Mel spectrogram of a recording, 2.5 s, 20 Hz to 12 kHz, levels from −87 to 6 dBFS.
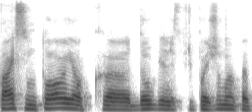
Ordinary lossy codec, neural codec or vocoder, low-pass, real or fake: Opus, 32 kbps; codec, 32 kHz, 1.9 kbps, SNAC; 10.8 kHz; fake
